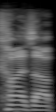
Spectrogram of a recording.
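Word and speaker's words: Caesar: And you're like you're like with Easy Pete, it's like why do you pronounce Kaisar the right way?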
